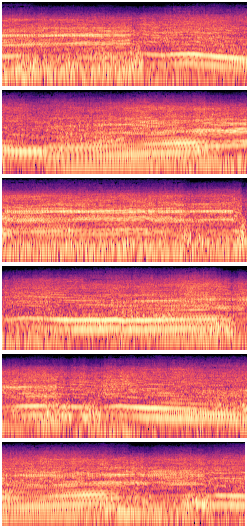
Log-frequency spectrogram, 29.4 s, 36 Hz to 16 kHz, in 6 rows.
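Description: Suzuki GSX-R150's 150 cc single-cylinder engine at high revs while lapping a circuit. Its pitch drops twice as the bike brakes and downshifts for corners, then climbs again through the gears as it accelerates.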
